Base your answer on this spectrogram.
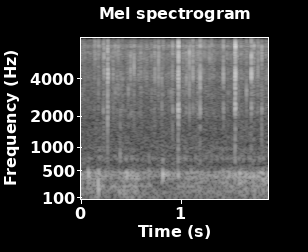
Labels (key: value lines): label: ambient
recorder: HydroMoth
